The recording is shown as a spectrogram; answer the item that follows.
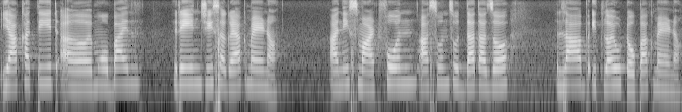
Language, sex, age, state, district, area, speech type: Goan Konkani, female, 18-30, Goa, Tiswadi, rural, spontaneous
